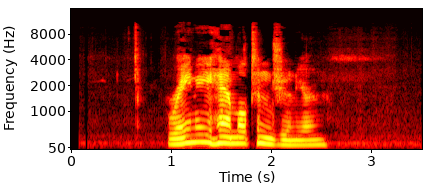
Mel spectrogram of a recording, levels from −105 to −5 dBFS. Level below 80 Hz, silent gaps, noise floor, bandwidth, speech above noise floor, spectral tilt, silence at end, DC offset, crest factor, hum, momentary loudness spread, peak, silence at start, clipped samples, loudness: -72 dBFS; none; -65 dBFS; 10.5 kHz; 40 dB; -6.5 dB/octave; 0.95 s; under 0.1%; 20 dB; none; 25 LU; -8 dBFS; 0.65 s; under 0.1%; -26 LUFS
